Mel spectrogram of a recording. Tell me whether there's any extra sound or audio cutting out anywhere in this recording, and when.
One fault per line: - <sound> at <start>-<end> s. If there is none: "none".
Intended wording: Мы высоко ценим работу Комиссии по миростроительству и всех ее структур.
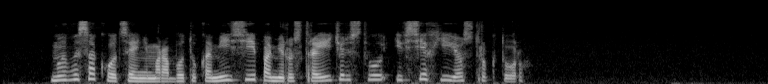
none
